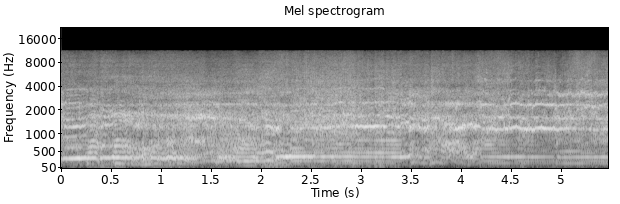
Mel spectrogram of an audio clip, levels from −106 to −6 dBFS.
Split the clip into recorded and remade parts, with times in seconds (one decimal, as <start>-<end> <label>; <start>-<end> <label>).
0.0-2.3 remade; 2.3-3.4 recorded; 3.4-4.2 remade; 4.2-5.5 recorded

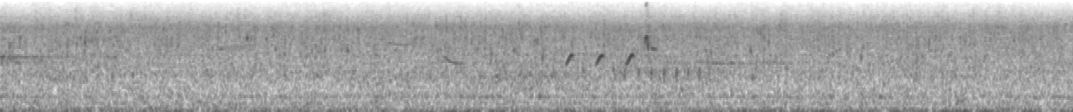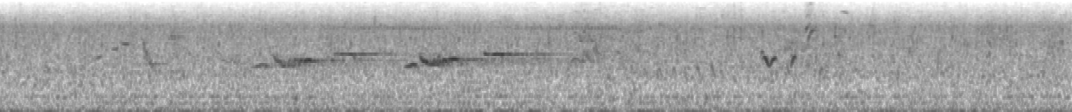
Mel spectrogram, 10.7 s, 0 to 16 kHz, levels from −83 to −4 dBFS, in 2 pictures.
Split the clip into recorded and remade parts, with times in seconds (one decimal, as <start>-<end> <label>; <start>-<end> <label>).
0.0-10.7 recorded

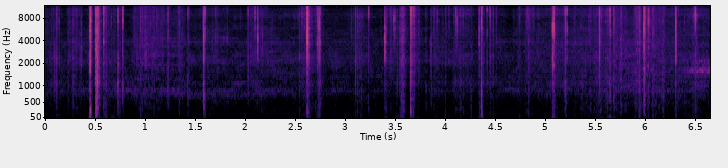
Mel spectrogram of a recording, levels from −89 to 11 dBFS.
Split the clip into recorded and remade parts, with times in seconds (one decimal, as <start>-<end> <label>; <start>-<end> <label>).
0.0-0.9 remade; 0.9-1.4 recorded; 1.4-5.7 remade; 5.7-6.2 recorded; 6.2-6.7 remade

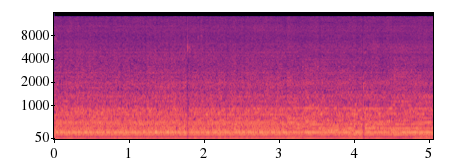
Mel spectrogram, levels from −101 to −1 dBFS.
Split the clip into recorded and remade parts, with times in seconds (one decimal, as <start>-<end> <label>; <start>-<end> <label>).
0.0-3.1 recorded; 3.1-5.1 remade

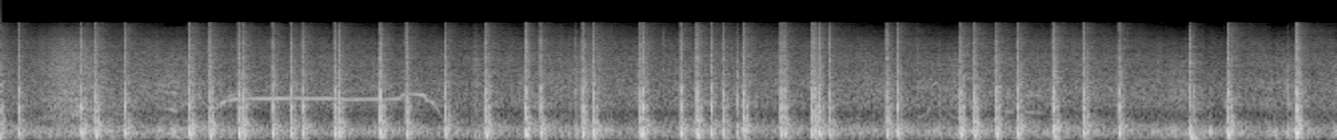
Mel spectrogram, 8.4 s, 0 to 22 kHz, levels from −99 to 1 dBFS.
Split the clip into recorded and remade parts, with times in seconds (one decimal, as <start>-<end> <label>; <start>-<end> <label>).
0.0-8.4 recorded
